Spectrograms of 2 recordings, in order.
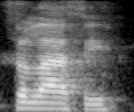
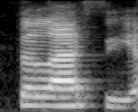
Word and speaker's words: Sellassie: I be getting names wrong how do you pronounce the last name salassi salassi okay I wanted to say that salasi okay it's all love don't worry about it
